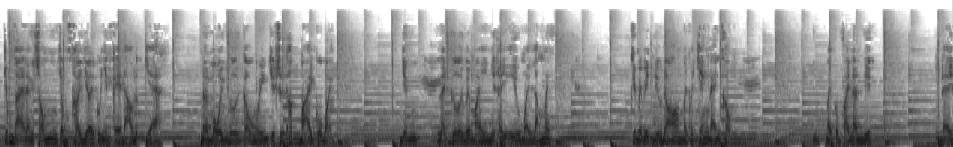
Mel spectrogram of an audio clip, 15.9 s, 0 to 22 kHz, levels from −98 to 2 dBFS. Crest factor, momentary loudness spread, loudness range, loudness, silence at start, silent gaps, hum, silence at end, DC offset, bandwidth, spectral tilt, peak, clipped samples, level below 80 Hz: 12 dB; 9 LU; 2 LU; -14 LUFS; 0 s; none; none; 0 s; 0.2%; 16 kHz; -6.5 dB/octave; 0 dBFS; under 0.1%; -24 dBFS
